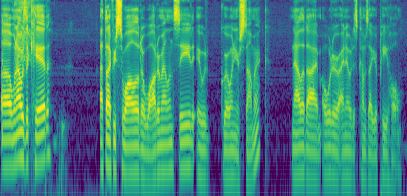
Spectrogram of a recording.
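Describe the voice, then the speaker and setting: A young man with a slight speech impediment, talking quickly and joking loosely as a podcast host. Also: sits low, a little mellow, clean tone, no room sound. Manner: fast-talking, jokey, swears freely. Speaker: podcast host and stand-up comedian. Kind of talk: casual podcast chat.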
